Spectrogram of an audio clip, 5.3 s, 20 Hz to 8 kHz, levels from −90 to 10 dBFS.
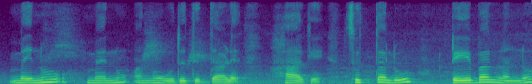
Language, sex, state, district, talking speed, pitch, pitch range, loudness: Kannada, female, Karnataka, Bellary, 100 wpm, 200 Hz, 190-230 Hz, -18 LUFS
